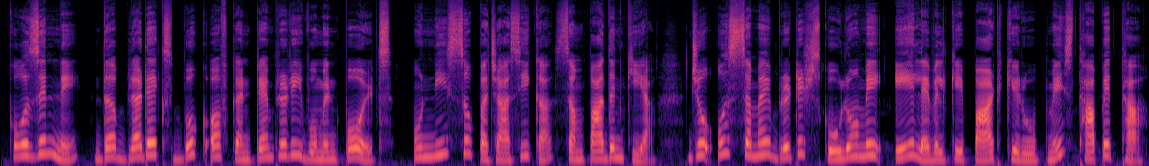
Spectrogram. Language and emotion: Hindi, neutral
